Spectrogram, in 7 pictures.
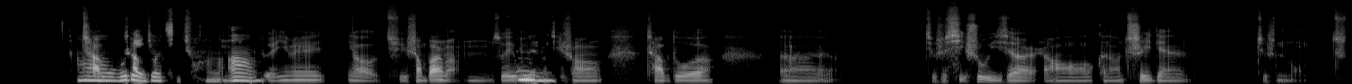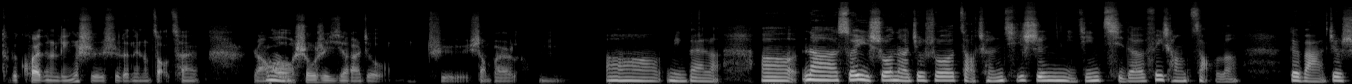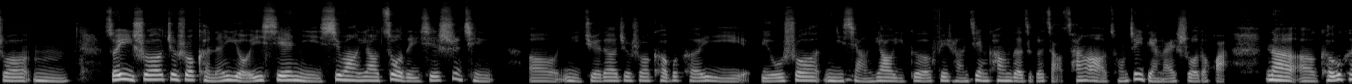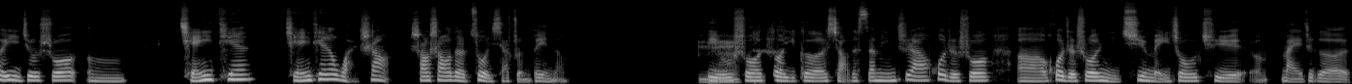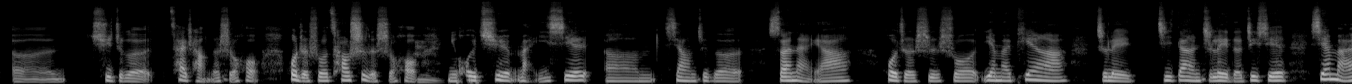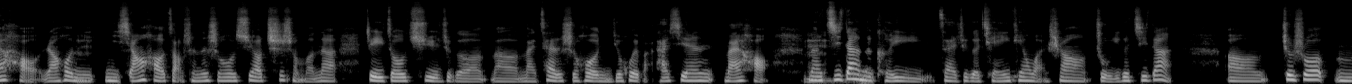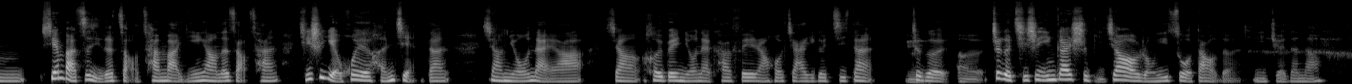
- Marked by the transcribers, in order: none
- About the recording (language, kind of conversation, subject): Chinese, advice, 你想如何建立稳定的晨间习惯并坚持下去？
